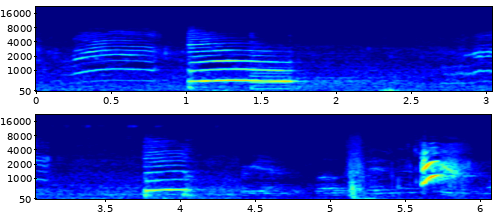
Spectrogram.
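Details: Pet cat meowing in bursts, harmonic drawn-out meows with a rising squeaky call near the end, separated by pauses; people talking in the background, one saying "Guys, stop it."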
